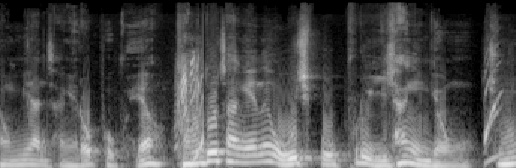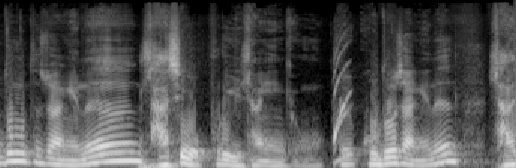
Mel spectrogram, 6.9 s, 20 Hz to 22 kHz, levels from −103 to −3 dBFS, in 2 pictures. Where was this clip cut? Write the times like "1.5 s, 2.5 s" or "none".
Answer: none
